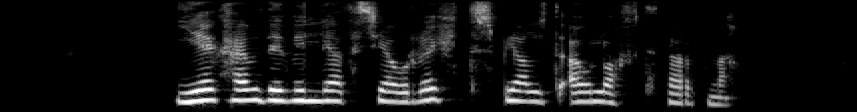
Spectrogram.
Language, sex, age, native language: Icelandic, female, 40-49, Icelandic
